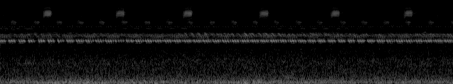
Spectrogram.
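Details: Summer-night grass insects: a continuous bright buzzing trill runs throughout while a higher, thin chirp pulses about every 0.7 seconds, six pulses in all, with faint low background hiss.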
